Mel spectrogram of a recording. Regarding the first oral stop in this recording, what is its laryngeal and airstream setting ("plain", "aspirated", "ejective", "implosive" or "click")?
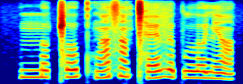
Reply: click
